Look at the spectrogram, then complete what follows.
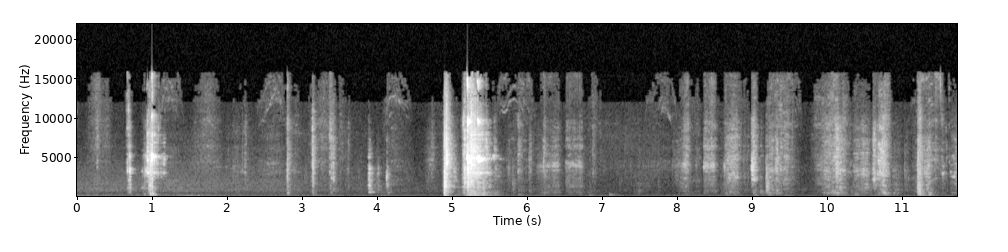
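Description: Handling noise of a handheld camera and microphone rig while walking: scattered rubs, rustles and small knocks, with two louder bumps about a second and five seconds in.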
